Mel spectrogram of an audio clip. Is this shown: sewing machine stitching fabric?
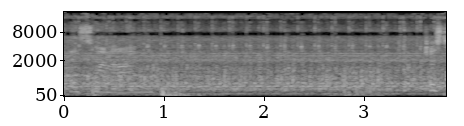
yes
